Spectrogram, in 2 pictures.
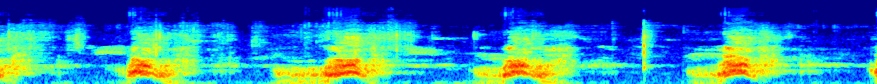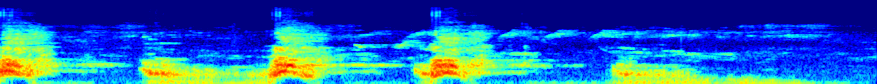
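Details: Labrador Retriever in a fight with a buffalo, barking rapidly and unevenly, about nine harsh barks in quick succession, the final one trailing into a lower rough sound.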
